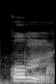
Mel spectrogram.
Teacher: Karena dia izhar maka dibaca jelas, tidak berdengung. Huruf mim sukunnya kita baca jelas. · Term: izhar syafawi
